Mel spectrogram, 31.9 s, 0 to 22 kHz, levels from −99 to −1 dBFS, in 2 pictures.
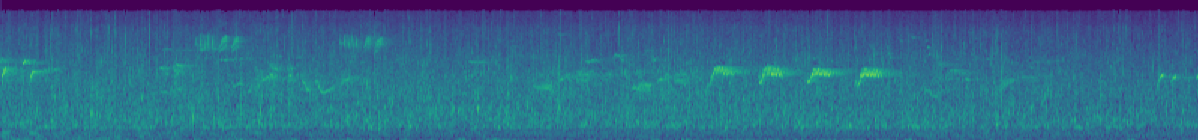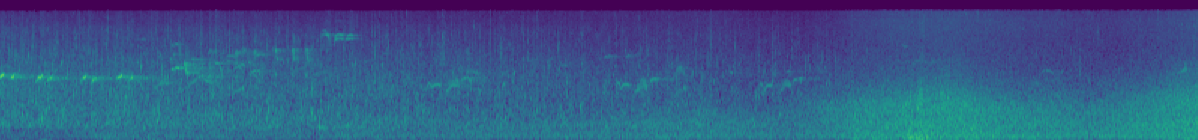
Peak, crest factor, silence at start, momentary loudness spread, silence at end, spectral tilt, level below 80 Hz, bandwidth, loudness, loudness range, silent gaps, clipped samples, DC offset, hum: -14 dBFS; 24 dB; 0 s; 22 LU; 0 s; -1.5 dB/octave; -60 dBFS; 16 kHz; -34 LUFS; 21 LU; none; under 0.1%; under 0.1%; none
